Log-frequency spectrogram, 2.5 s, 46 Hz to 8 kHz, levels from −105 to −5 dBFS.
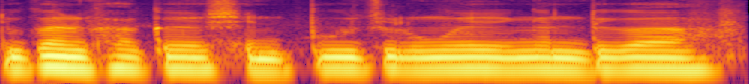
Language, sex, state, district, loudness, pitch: Wancho, male, Arunachal Pradesh, Longding, -14 LUFS, 120 Hz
